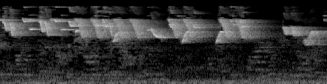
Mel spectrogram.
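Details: Colombian saffron finch producing a rapid chain of high, sliding notes that drop in pitch, ending with a few separated phrases.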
